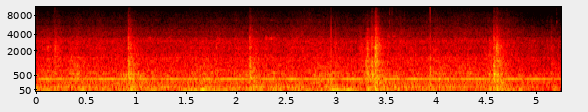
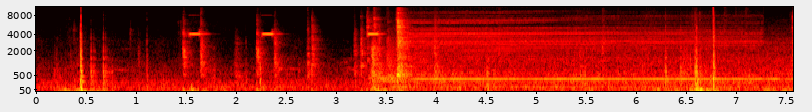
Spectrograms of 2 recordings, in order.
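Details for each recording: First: GE DBVH520GJ2WW gas dryer running with the top panel removed, steady motor hum and a soft thump about once per drum revolution (~1.2 s); the customer reports clunking after heating. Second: GE DBVH520GJ2WW gas dryer after removing compressed lint balls between front bearing and drum that caused thumping after heating: a few clicks, then smooth even hum as drum turns; running normally after repair.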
